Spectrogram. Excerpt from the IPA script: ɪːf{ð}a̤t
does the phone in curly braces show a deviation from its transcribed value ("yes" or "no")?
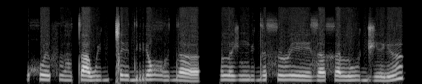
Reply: no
